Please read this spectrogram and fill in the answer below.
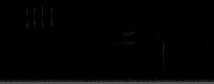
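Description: A few quick, faint computer-mouse clicks about a quarter to half a second in, a double-click opening a file, then a couple of softer clicks later on, all over a steady low hum.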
